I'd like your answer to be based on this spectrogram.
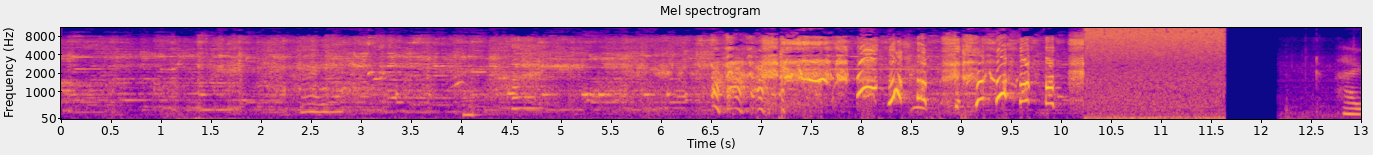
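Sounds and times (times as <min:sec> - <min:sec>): high-pitched laughter: 0:06.4 - 0:10.2
static hiss: 0:10.2 - 0:11.7.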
